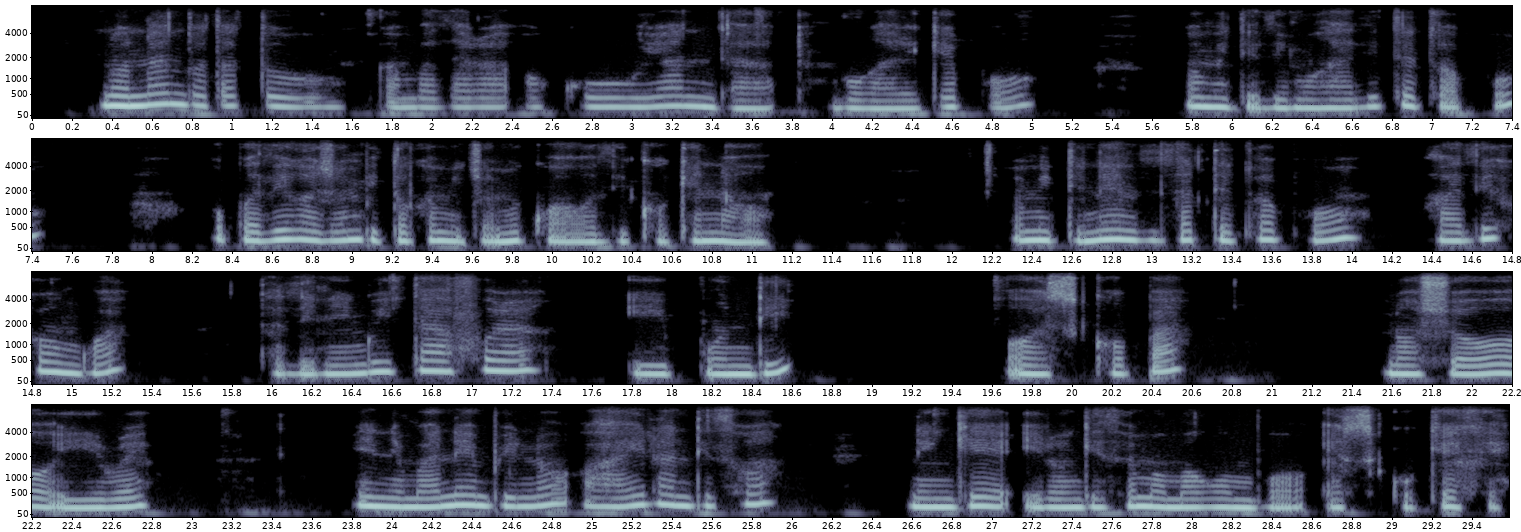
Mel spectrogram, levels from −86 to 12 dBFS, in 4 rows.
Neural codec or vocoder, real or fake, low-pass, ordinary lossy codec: none; real; 7.2 kHz; Opus, 32 kbps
